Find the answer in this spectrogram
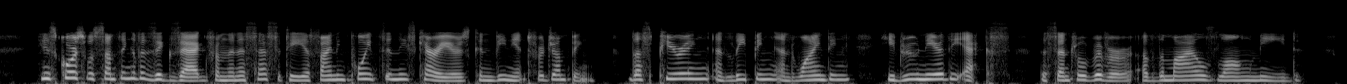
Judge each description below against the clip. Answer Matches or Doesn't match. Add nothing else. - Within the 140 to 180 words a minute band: Matches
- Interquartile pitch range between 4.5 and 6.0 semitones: Doesn't match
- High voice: Matches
